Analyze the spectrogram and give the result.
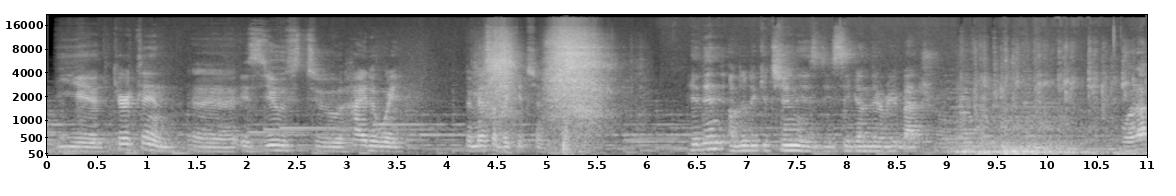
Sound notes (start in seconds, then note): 4.2 curtain draws; 9.2 doors slide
